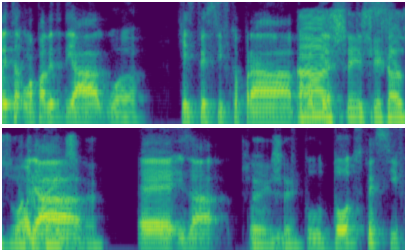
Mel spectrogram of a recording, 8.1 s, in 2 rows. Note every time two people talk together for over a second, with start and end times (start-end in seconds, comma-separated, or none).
2.9-5.0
